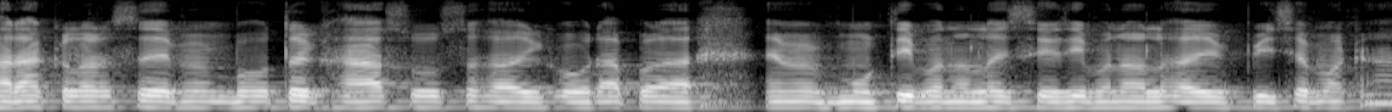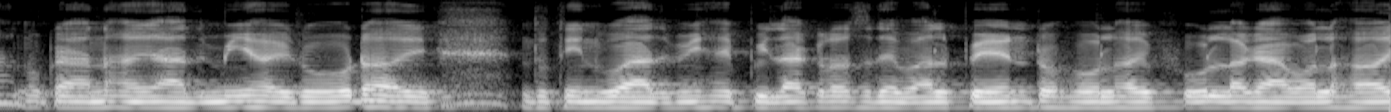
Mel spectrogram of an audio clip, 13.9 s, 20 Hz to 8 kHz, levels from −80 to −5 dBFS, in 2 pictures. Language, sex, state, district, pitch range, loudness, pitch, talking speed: Hindi, male, Bihar, Vaishali, 110-115 Hz, -19 LUFS, 110 Hz, 160 wpm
